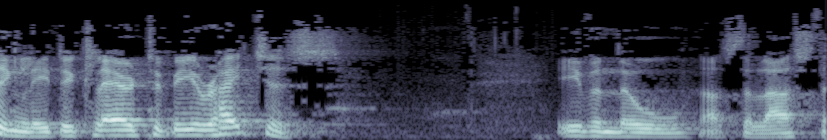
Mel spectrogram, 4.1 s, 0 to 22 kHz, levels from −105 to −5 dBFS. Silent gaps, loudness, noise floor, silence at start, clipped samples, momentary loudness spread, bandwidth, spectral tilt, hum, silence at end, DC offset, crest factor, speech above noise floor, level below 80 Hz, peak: none; -25 LUFS; -61 dBFS; 0 s; under 0.1%; 14 LU; 16 kHz; -5.5 dB/octave; none; 0 s; under 0.1%; 18 dB; 37 dB; -68 dBFS; -8 dBFS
